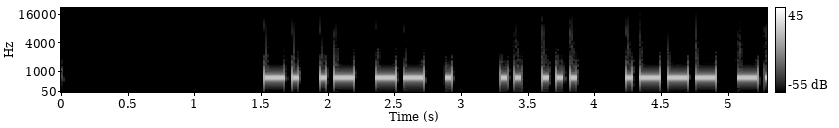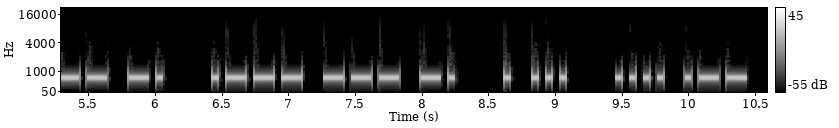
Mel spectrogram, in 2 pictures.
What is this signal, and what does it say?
Morse code, heard as a keyed tone, about 23 wpm, 700 Hz. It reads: NAME IS JON JON ES HW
